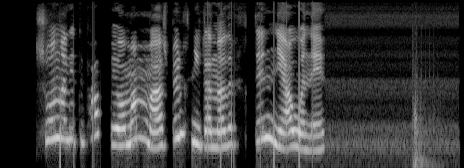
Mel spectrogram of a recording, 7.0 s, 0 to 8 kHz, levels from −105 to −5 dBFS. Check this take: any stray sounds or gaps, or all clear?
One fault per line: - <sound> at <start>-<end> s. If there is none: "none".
- thud at 6.2-6.7 s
